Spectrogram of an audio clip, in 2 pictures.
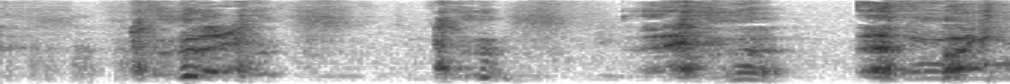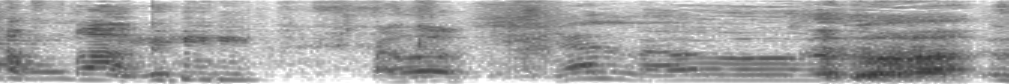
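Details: Coughing that breaks in while the person is trying to talk.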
